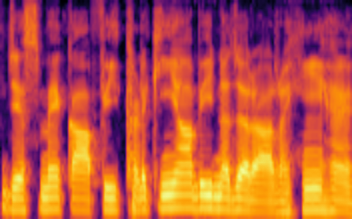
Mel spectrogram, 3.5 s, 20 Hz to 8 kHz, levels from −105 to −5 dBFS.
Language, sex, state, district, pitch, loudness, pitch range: Hindi, male, Madhya Pradesh, Bhopal, 115 Hz, -15 LUFS, 105-120 Hz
